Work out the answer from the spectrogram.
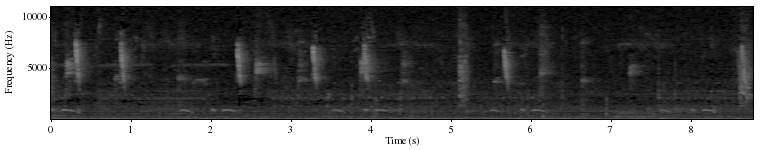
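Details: On river islands near Puerto Ayacucho, Venezuela/Colombia, an Orinoco spinetail repeats short, high, scratchy notes roughly every half second to second, while soft low rising whistles from another source recur beneath a steady hiss.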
